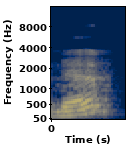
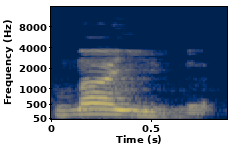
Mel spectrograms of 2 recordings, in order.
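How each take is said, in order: First: The a and i merge into one vowel sound. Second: The a and i are said as separate vowels. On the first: The speaker calls it wrong. "Et non pas euh" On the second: The speaker calls it right. "ça va être lu séparément"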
